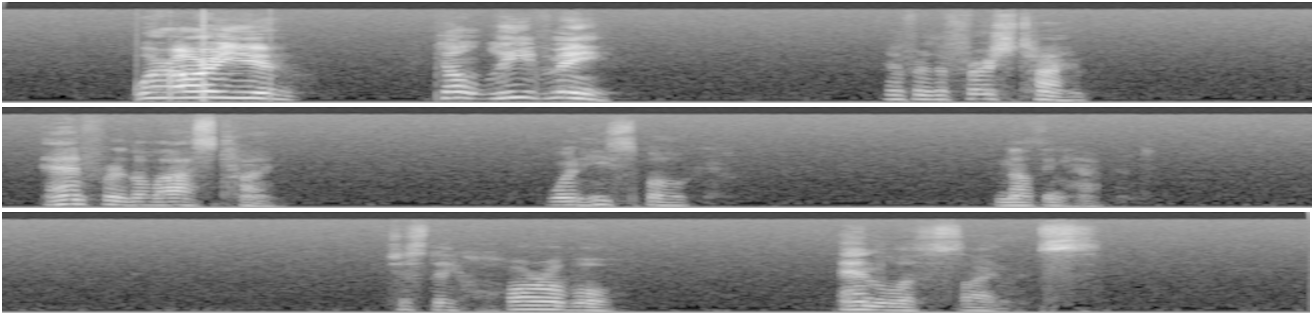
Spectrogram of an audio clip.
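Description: A man speaks with animation into a microphone, in short phrases with pauses.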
